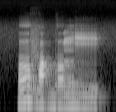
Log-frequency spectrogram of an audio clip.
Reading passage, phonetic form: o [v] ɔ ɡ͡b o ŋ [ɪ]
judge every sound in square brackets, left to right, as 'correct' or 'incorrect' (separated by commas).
correct, incorrect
